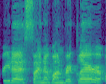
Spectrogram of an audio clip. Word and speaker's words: Bricleir: It's pronounced Bricklayer, and it's basically Bricklayer in Old Irish.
